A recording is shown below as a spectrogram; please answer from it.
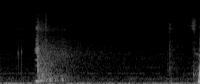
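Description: A single sharp metallic click from the rifle about a third of a second in, with a short ring after it: the hammer falling on an empty chamber because the bolt failed to pick up a round from the clip. A couple of faint handling clicks follow near the end.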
